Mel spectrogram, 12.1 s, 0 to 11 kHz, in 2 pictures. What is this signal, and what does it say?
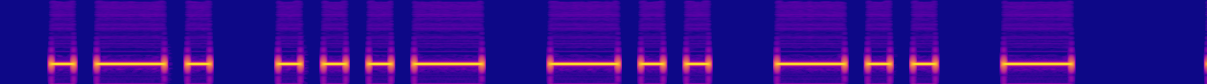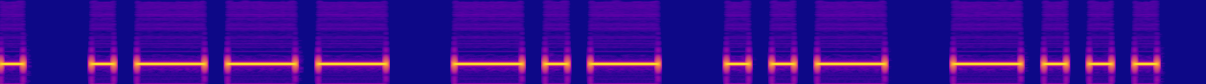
Morse code, heard as a keyed tone, about 10 wpm, 800 Hz. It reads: RVDDT EJKUB
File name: morse mp3 / revision11 lettres vitesse 10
